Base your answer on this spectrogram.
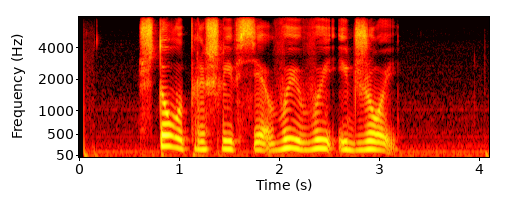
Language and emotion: Russian, angry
